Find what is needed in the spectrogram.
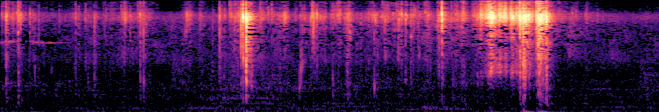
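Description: Clear plastic shrink wrap being peeled and torn off a paperback book, crinkling. There is a sharp tear about three seconds in and a longer, louder rip around six to seven seconds.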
